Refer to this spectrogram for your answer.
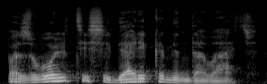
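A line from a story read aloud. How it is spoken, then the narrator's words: Soft, ingratiating. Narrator (Russian): начал он мягким и вкрадчивым голосом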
